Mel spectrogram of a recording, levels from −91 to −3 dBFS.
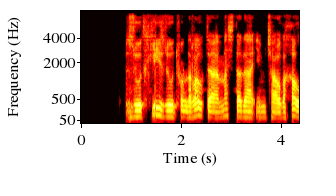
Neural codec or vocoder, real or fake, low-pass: codec, 16 kHz in and 24 kHz out, 2.2 kbps, FireRedTTS-2 codec; fake; 7.2 kHz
